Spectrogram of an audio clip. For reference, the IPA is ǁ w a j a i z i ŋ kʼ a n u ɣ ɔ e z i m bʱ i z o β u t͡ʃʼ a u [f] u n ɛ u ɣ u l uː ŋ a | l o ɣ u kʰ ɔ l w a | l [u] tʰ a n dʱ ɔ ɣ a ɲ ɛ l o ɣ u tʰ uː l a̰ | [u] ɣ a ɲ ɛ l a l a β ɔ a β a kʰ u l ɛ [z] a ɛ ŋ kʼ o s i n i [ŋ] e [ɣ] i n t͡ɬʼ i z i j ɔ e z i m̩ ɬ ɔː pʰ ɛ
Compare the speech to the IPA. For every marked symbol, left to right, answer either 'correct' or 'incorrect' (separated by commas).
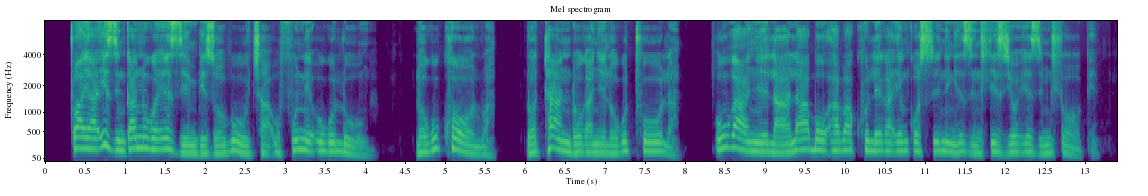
correct, incorrect, correct, incorrect, correct, incorrect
